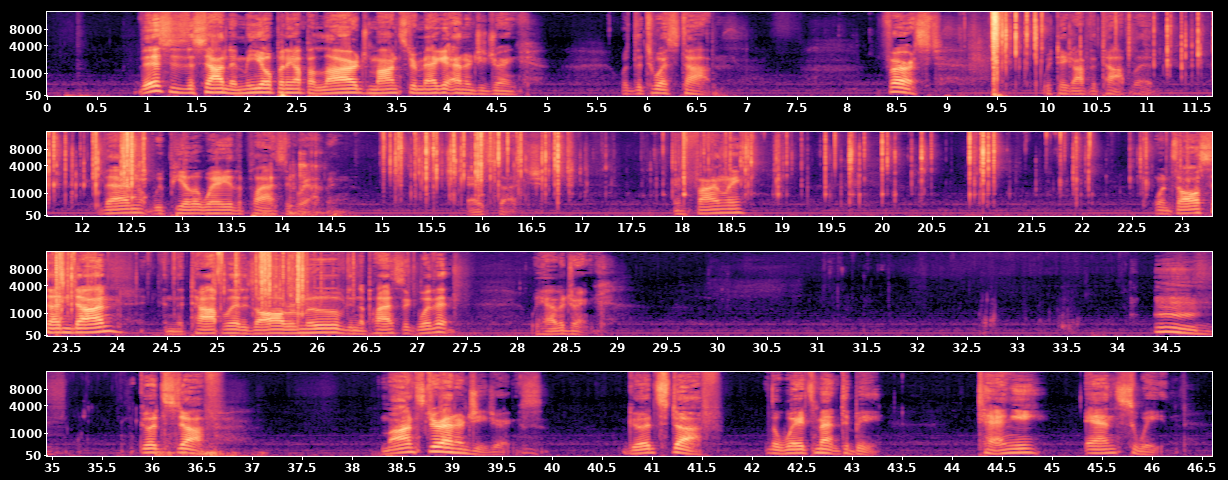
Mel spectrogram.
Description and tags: Pouring a Monster Mega Energy Drink
This is me narrating a sound of a Monster Mega Energy Drink being opened, with a twist top and plastic wrap. Recorded with a Yeti Stereo microphone, by Blue Microphones.
Monster, Drink, Narration, Monster-Mega, Opening, Energy, Drinking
